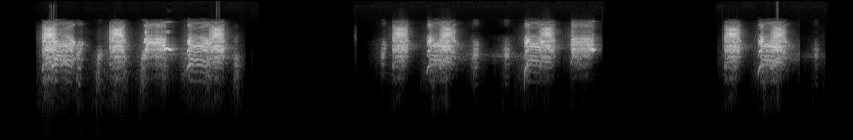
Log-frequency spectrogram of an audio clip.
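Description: A squirrel gives harsh, raspy chattering notes in quick bursts of three or four, separated by pauses.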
